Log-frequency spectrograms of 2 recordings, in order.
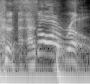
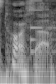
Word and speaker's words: Tesoro: How do you say the name again? Tesoro. I kept calling them Torso. You know, I'm from out in that area, man. So Tesoro.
